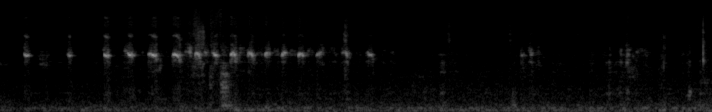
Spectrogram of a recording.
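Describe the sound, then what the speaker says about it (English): Markers squeaking on paper, a fast run of sharp, high, chirp-like squeaks in quick rhythm that fades into a few sparse faint squeaks, close and quiet with no talking. "no, this is his markers squeaking"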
